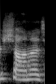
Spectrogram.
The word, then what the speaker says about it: Shanna: You can look for me on IMDb under Shanna Toft.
